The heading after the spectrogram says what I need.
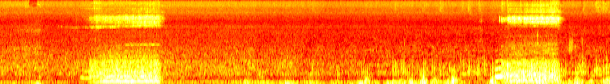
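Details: Shiba Inu puppy snoring while asleep: two long, rattling snores with a faint whistle, separated by quiet rustling breaths.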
